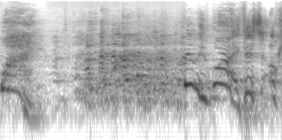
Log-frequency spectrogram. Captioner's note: audience laughing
